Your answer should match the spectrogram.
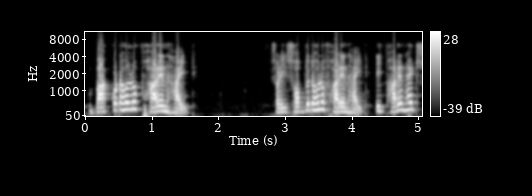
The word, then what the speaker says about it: Fahrenheit: তো প্রশ্ন নাম্বার 13 এর সঠিক উত্তর হয়ে যাবে অপশন এ, ফারেনহাইট। অ্যাকচুয়ালি উচ্চারণটা হবে ফারেনহাইট, FAHRENHEIT, ফারেনহাইট।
